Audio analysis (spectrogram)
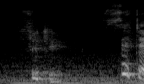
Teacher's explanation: we squash that sound at the end it's a short I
